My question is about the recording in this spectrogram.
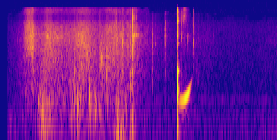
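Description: Logo-animation sound effects: a soft whooshing swell, then a single bright plop a little over a second in, its pitch dipping and springing back up.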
